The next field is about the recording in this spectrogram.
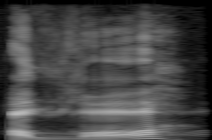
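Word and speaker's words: الله: Allah, nah, alifnya di sini dihapus ini.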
